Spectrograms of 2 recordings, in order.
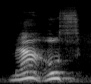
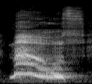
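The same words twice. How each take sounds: First: Uncertain rising "Mouse?"; nervous questioning. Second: High, very loud shout; alarmed cry. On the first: Bear checking whether it is Mouse, nervous question. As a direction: ask warily, voice lifting. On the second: Bear frightened by rustling, shouting for Mouse. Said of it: "he cried". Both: A narrator's reading.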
